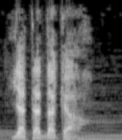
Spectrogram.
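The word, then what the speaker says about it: يتذكر: Le mot en rouge se prononce Yatadakar.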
